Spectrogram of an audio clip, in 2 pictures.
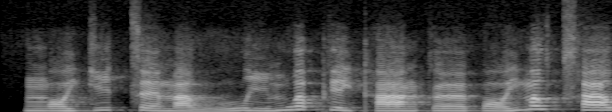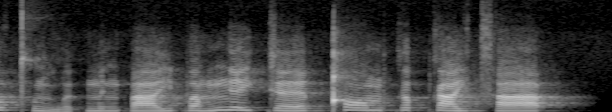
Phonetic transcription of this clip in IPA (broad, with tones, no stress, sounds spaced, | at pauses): ŋ ɔː˨ j k iː˥ t̚ s ɛː˨ m aː˨˩ w uː˧ w iː˨˥ m w ɐ˥ p̚ k e˨ j pʰ aː˨ ŋ k œː˨ p ɔː˨˥ j m ɐ˥ w t͡sʰ aː˧ w t̪ʰ ʊ˨˩ ŋ w ɵ˨ t̚ m ɪ˨ ŋ p aː˨˧ j p ɐ˨˥ m ŋ e˧ j k ɛː˨˥ p̚ kʰ ɔː˧ m k ɐ˥ p̚ k aː˧ j t͡sʰ aː˧ p̚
